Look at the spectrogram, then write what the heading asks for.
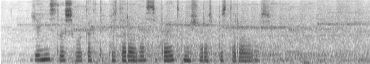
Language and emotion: Russian, neutral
